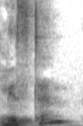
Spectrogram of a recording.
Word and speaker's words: listen: Is it listen? No. Here T is silent.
